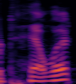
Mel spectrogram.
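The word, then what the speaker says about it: Talajić: Dalibor Telic. – I don't know. – Usually when it's a J-I-C it like that, you don't have the J sound at all.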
